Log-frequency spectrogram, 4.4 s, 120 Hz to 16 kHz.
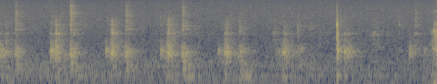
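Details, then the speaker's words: GMC 56-inch industrial ceiling fan, unrepaired, coasting down after switch-off: slow, slightly uneven clicks about twice a second; visible wobble rattling the fan. "Oh, berisik sekali. Kurang lebih seperti itu . Anda bisa melihat goyangannya, kan?"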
